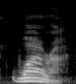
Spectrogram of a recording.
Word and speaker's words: Huayra: The Quechua language means the name is pronounced Huayra with a silent H.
